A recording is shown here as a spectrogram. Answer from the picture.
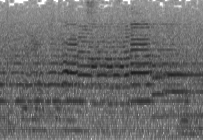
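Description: A woman's voice speaking through a microphone and PA, over soft background music with long held notes that shift pitch about halfway through.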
